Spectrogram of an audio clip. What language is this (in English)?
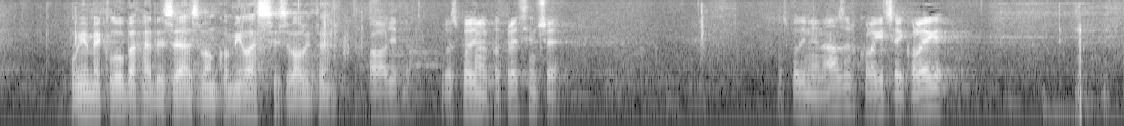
Croatian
